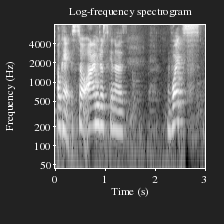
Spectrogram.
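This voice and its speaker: Woman interviewer, medium pitch, informal, blunt and insistent, foul-mouthed podcast banter. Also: fairly even intonation, slow. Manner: blunt, pressing, profane. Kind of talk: casual chat.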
